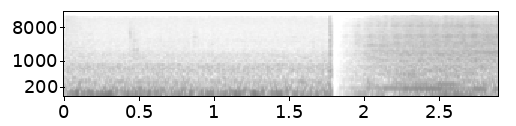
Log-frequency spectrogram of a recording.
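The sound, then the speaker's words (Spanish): A car engine idles with a steady low rumble while stopped at a traffic light. A sharp break interrupts it briefly near the end before the hum resumes, and no one speaks. “A ver, estoy parado ahora mismo en un semáforo y tengo a mi familia en el coche de al lado.”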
